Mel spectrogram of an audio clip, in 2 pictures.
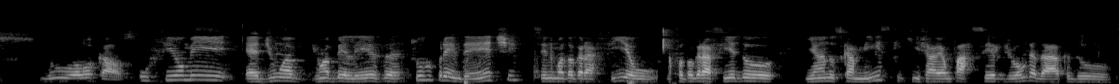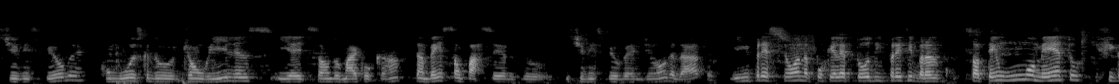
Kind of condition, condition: fault, poor sound quality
